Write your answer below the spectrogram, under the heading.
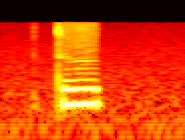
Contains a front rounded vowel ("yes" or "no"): no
